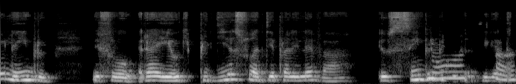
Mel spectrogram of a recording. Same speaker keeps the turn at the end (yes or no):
yes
